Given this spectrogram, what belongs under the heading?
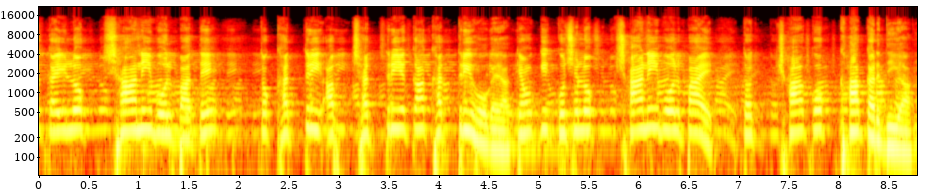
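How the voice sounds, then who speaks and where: A man, a spiritual teacher, calmly and patiently explaining answers to a questioner. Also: extremely high pitch.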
